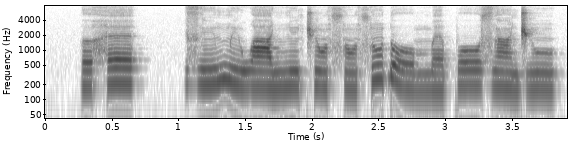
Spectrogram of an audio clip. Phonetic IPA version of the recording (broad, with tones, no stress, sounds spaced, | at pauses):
ə˨ h ɛ˧ | z ĩ˨˦ m ĩ˨ w aː˨ ɲ ĩ˨ t͡ʃ ɔ̃˨ s ɔ̃˨ s ũ˦ ɗ oː˨ m ɛ˨ p oː˧ z ã˧ d͡ʒ ũ˧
